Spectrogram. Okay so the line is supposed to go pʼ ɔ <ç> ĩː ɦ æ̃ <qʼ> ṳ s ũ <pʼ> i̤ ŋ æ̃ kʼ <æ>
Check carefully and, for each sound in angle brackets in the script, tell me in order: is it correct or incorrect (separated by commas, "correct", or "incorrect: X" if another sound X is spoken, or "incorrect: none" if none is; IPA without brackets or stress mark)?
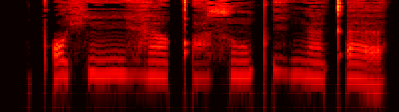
correct, correct, correct, correct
